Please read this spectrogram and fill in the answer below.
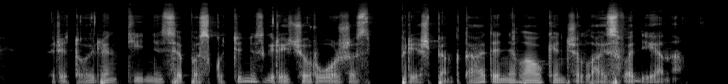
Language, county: Lithuanian, Šiauliai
